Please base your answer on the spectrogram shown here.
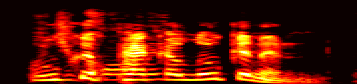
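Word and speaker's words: Ukko-Pekka Luukkonen: Is that how you say his name? – Ukko-Pekka-Luukkonen. – There you go.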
